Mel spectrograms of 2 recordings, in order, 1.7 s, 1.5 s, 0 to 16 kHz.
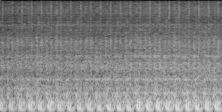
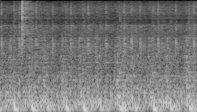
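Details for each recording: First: Rouser 220 single-cylinder motorcycle that would not start; with the battery disconnected to test charging, idle is raised but runs rough and low, slow uneven thumping around three and a half beats per second, sagging and nearly stalling without dying. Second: Rouser 220 single-cylinder motorcycle after fixing reversed wiring and insufficient grounding that caused the no-start; steady, even low thumping at fast idle on choke, no skips or stumbles, running cleanly.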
